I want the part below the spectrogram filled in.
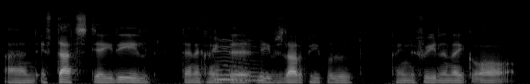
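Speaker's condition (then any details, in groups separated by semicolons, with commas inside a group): No condition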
